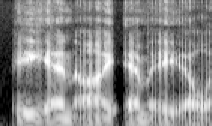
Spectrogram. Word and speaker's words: animal: However, the English brain targets the first syllable. The stress lands heavily like a hammer on A-N. Because A-N steals 100% of the vocal energy, the rest of the word is starved.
